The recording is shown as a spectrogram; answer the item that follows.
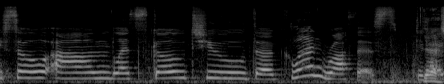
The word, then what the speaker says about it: Glenrothes: 最好的就是它这个价格也不是很贵，因为它在这个法国也算是从法国来的一个很好的品牌呢，它只卖12块9毛5，就是这4种酒卖12块9毛5，然后这种酒因为它是 organic 就贵1块钱。要卖13块9毛5，所以呢，虽然说您看它是这样的包装，但是其实它是，算是物美又价廉，也是非常好的。Okay, so let's go to the Glenrothes. Did I pronounce well it right? done. Yep. Okay, because I know nothing about whiskey. Okay, Glenrothes.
